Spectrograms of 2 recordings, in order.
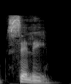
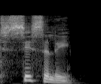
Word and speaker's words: Scilly: Scilly. No sniggering. It may be pronounced the same as silly with a silent C, but giggle at your own peril. Nor is it Sicily, which has considerably more takeaway pizza outlets, mafia, and donkeys.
